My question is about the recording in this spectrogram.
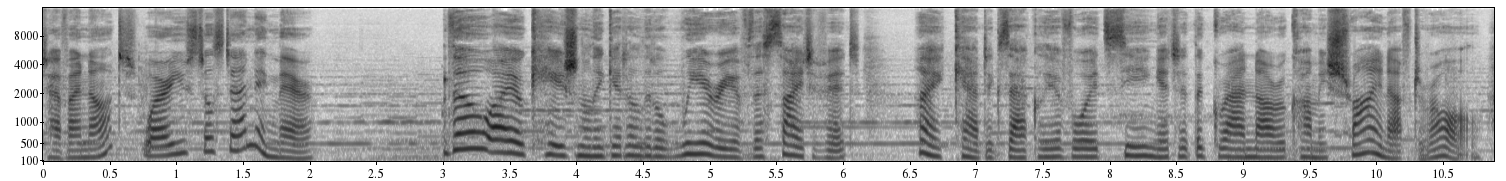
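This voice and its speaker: Woman voicing Yae Miko, a high-pitched, sly fox-spirit maiden. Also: darkish tone, close to an everyday voice. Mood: teasing, haughty. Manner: coy, haughty, playfully condescending, deliberate phrasing. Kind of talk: scripted video game character voice-over. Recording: music behind the voice. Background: background music.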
